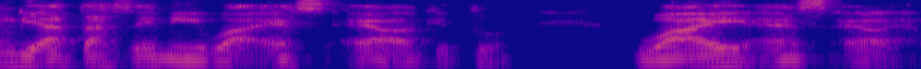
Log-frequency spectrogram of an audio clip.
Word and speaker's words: YSL: YSL, Y gitu baca ejaan Inggris, YSL.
